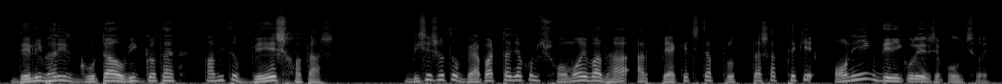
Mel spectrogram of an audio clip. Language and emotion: Bengali, sad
